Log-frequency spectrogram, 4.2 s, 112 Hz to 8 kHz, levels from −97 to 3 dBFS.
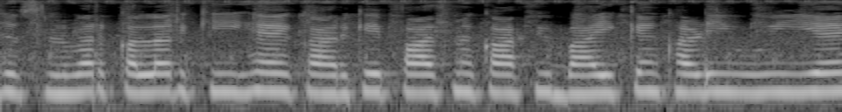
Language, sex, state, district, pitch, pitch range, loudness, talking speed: Hindi, female, Uttar Pradesh, Hamirpur, 240 Hz, 235-245 Hz, -29 LUFS, 200 wpm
